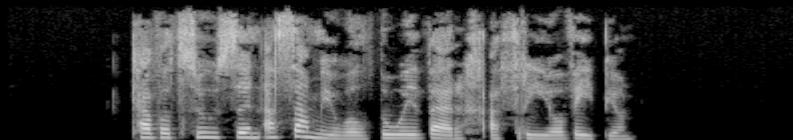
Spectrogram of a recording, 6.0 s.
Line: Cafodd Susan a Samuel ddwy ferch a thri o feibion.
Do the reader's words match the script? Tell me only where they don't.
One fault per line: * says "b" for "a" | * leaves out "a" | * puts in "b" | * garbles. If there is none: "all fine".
all fine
